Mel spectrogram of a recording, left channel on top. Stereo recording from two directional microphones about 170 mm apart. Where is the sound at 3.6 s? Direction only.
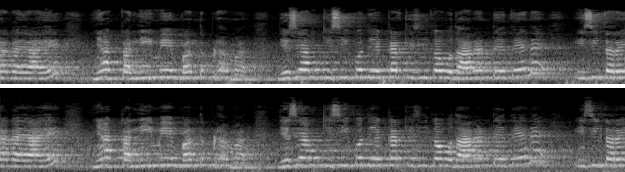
35° left (ahead or behind).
